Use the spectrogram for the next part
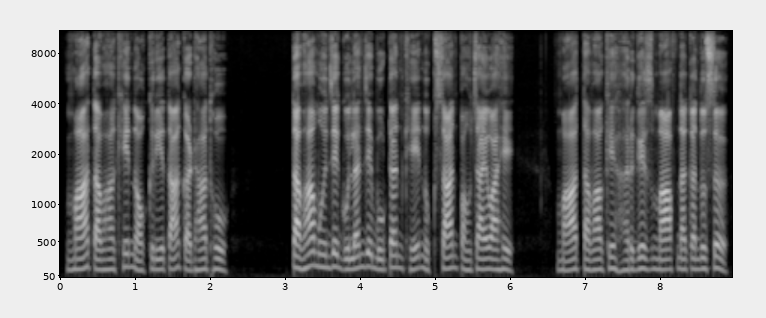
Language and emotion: Sindhi, angry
